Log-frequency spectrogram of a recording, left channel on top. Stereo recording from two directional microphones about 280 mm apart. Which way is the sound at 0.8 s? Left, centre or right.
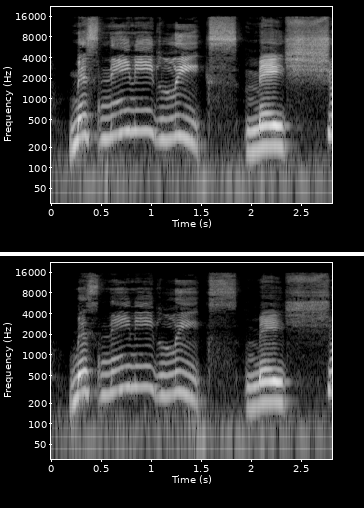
Left.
